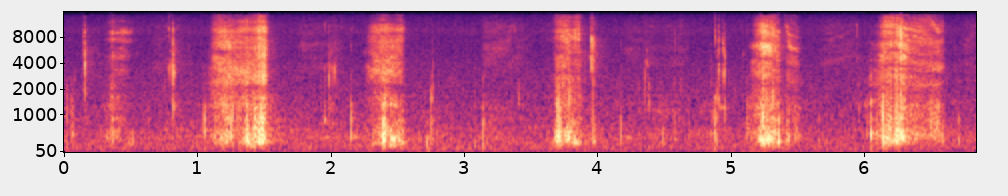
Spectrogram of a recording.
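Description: A person biting and chewing a slice of fresh papaya, wet eating sounds coming in about five separate bursts.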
